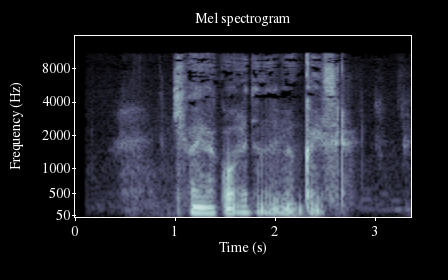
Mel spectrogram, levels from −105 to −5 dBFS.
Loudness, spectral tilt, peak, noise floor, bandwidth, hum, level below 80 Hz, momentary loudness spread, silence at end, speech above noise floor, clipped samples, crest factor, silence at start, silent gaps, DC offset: -28 LUFS; -4.5 dB/octave; -6 dBFS; -61 dBFS; 11.5 kHz; none; -60 dBFS; 8 LU; 0.6 s; 34 dB; under 0.1%; 24 dB; 0.5 s; none; under 0.1%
